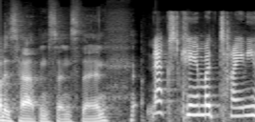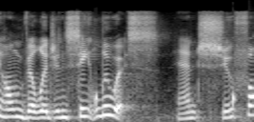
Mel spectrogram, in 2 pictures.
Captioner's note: graphics popping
